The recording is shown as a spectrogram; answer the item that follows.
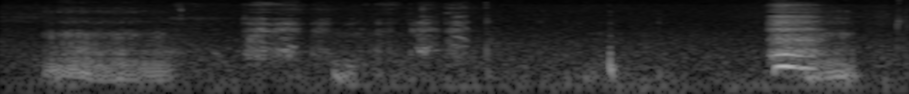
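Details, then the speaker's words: Sleeping puppy snoring: soft, irregular, rattly snorting breaths, quiet, with a louder snort near the end. "this this one is is the snoring normally hey he's just oh there we go my favorite has been all three of them are snoring"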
